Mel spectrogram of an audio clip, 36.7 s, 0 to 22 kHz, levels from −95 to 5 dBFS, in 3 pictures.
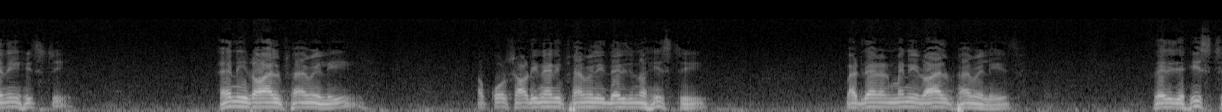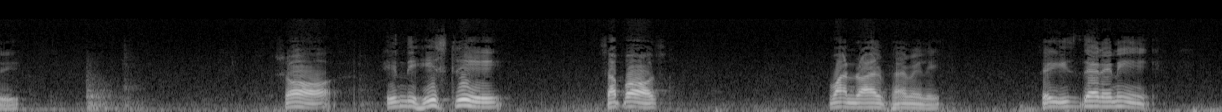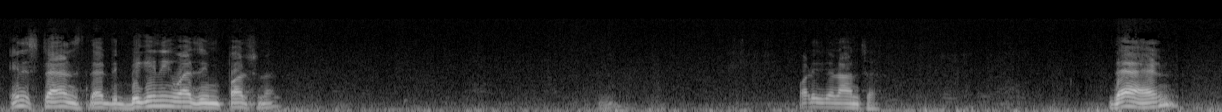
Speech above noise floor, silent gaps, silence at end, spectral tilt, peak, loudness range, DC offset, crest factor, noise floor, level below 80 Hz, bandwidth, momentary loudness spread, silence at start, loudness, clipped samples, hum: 28 dB; none; 0 s; -9 dB/octave; -12 dBFS; 11 LU; under 0.1%; 18 dB; -56 dBFS; -50 dBFS; 11.5 kHz; 21 LU; 0 s; -29 LUFS; under 0.1%; none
